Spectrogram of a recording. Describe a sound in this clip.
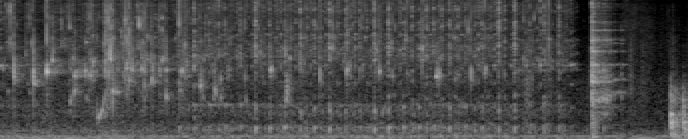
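A wire whisk clicks and scrapes rapidly against a glass bowl.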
